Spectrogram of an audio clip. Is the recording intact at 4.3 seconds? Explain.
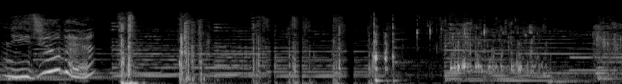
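Yes, the audio is intact at 4.3 seconds, with no fault at that moment.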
